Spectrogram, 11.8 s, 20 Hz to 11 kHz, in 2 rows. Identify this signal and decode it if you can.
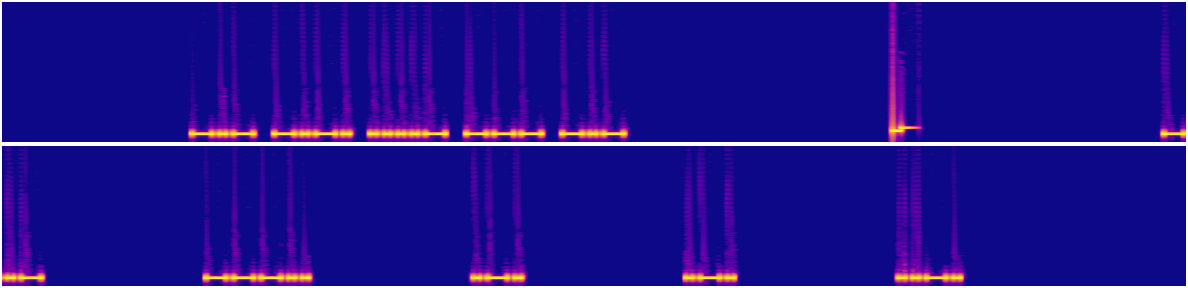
Morse code, heard as a keyed tone, about 36 wpm, spaced as for 15 wpm, 700 Hz. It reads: KC4OK K8RRF
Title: USA Call Signs - 5 Characters - 8x Character Spacing - 35wpm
